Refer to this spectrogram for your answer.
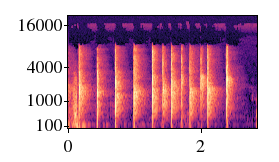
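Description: About a dozen sharp, crisp hand claps in a brisk, fairly steady rhythm, like a short round of applause from one person, marking a streamer's promotion to featured streamer, with no talking, ending abruptly.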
